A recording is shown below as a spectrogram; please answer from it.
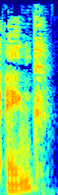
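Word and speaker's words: Ankh: I'm sorry, I think it's cute that you call it an Ank. It's an Ank. That's what it is. That's a Wisconsin pronunciation.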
